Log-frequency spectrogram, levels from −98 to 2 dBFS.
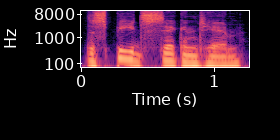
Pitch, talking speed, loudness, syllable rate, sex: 110 Hz, 190 wpm, -18 LUFS, 5.2 syllables/s, male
